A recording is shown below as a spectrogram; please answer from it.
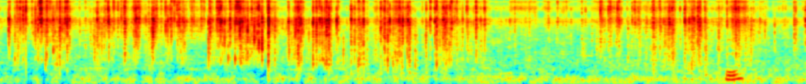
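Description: Foil wrapper of a Pokémon booster pack crinkling as it is handled and opened: a dense run of crackles that thins out about five seconds in.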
